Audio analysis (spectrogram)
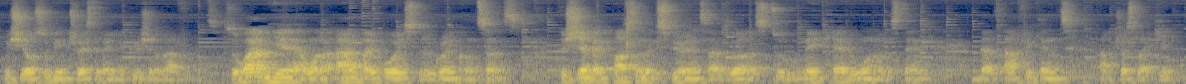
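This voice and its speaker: Young Nigerian-born man, low even voice, earnest statement, roomy sound. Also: brisk, soft background music. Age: young adult. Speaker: former exchange student. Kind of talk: prepared statement to camera. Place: indoor room. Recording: echoey room, mic at a distance.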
